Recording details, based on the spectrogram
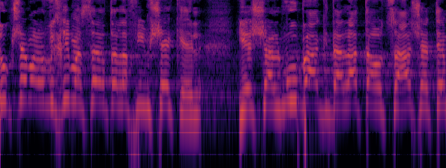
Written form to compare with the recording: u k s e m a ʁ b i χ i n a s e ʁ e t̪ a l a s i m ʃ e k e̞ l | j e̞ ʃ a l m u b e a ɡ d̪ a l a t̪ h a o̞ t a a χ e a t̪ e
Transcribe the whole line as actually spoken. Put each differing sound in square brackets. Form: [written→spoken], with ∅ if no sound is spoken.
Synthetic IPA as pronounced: u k [s→ʃ] e m a ʁ [b→v] i χ i [n→m] a s e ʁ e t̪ a l a [s→f] i m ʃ e k e̞ l | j e̞ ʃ a l m u b e a ɡ d̪ a l a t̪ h a o̞ [t→t͡s] a a [χ→ʃ] e a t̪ e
